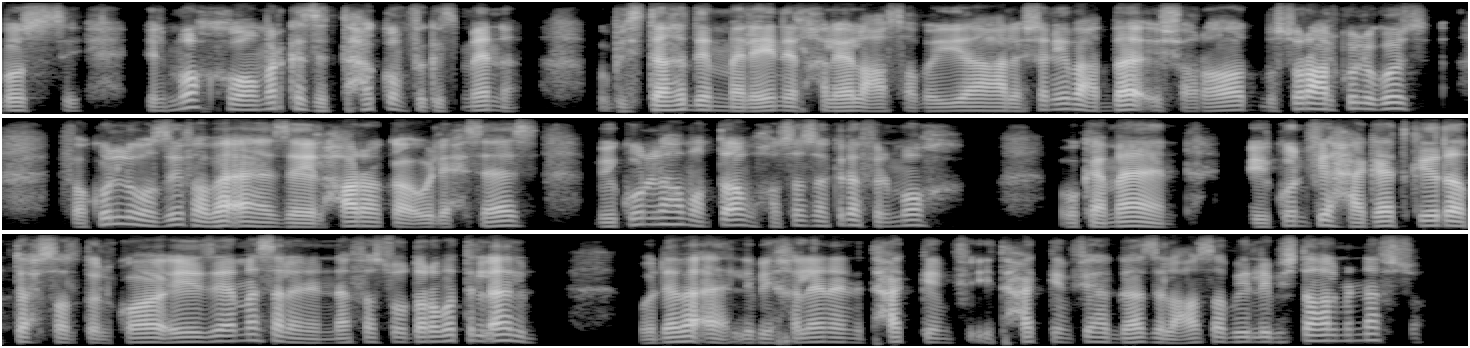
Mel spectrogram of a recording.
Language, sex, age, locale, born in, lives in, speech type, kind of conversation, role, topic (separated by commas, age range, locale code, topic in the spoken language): Arabic, male, 25-29, ar-EG, Egypt, Greece, read, expert-assistant, expert, ممكن تشرحلي إزاي المخ بيتحكم في كل حاجة في الجسم، من الحركة لحد الإحساس والمشاعر؟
